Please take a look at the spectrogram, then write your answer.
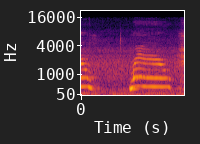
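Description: A cat in The Sims 3 meows twice, a short call followed by a longer drawn-out meow, clear and close against a quiet background.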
